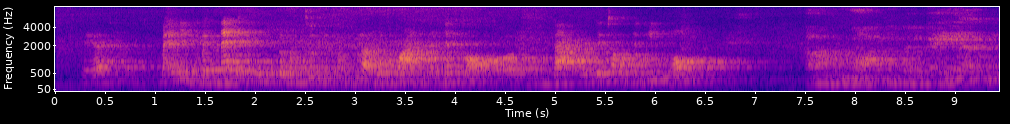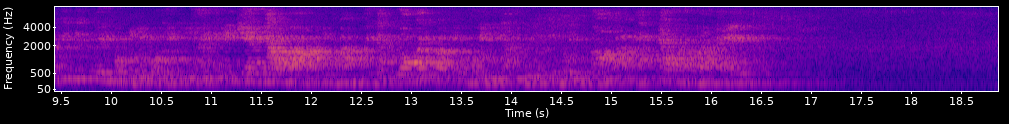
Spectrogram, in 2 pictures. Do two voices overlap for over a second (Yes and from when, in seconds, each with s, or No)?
No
